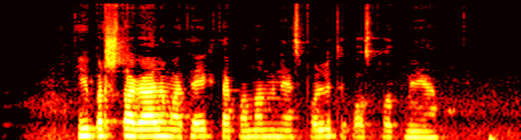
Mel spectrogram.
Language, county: Lithuanian, Marijampolė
